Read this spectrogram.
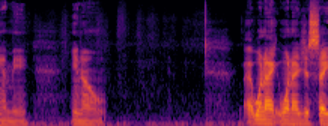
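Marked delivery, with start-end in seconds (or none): none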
